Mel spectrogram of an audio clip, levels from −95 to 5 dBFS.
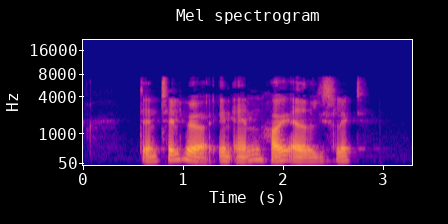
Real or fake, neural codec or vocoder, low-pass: real; none; 7.2 kHz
